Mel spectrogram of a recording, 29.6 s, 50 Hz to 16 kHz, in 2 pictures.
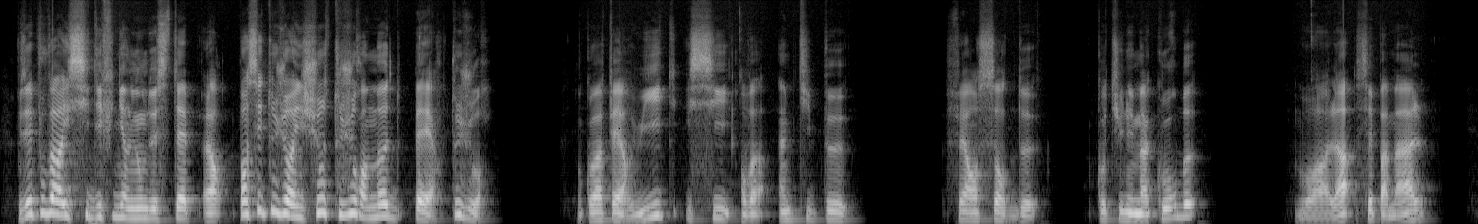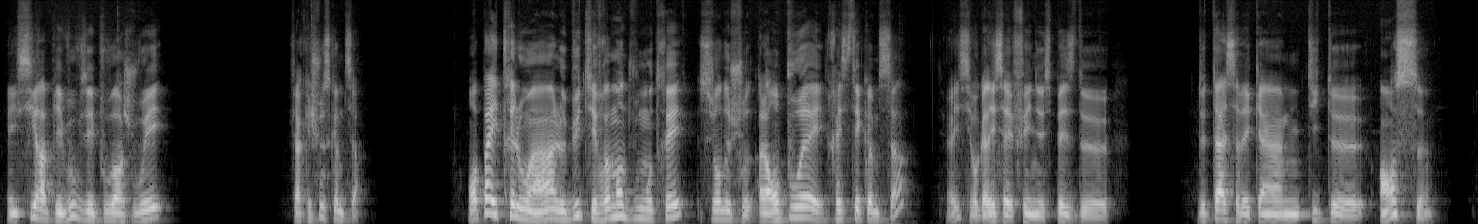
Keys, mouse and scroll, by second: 0.9-2.8 middle drag, 0.9-1.6 scroll up 1, 2.9 middle click, 7.4-9.4 drag, 14.3-16.8 middle drag, 14.3 scroll down 1, 15.0-15.5 scroll up 1, 15.5-15.9 scroll up 1, 15.9-17.8 drag, 19.3-21.1 middle drag, 21.5-22.1 scroll up 1, 22.1-23.0 scroll up 1, 22.1 KP_1, 23.0 scroll up 1, 23.9 Tab, 24.2-28.2 middle drag, 28.6-29.5 middle drag.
